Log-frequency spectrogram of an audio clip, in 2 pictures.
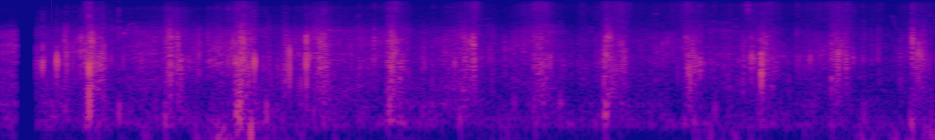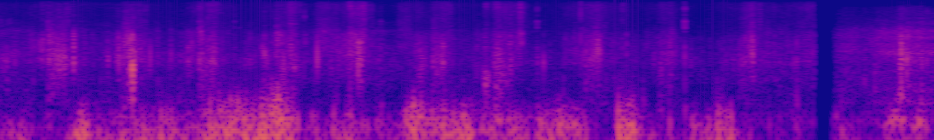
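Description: A hiker's footsteps at a steady walking pace, about two steps a second. In the second half, wind rumbles on the microphone.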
